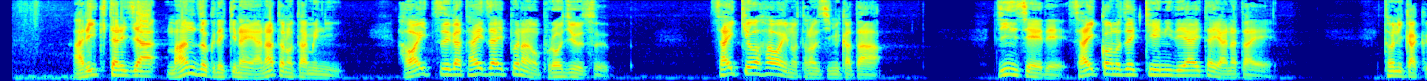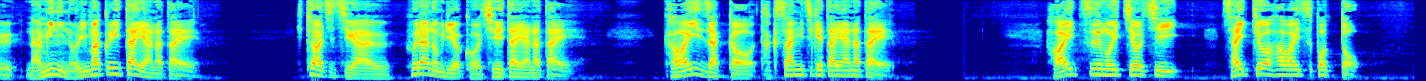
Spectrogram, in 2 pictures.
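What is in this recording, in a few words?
Japanese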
